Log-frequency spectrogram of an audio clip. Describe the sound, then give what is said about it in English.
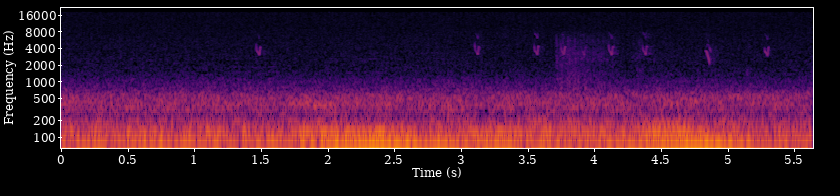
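A wild bird by a caged bird under a lodgepole pine chitters in a loose series of short, high, faint chirps, several clustered in quick succession, over a steady low rumble with no talking. “Chitter by the wild bird.”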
